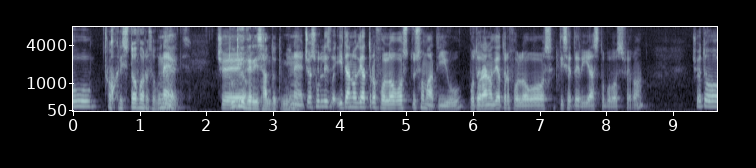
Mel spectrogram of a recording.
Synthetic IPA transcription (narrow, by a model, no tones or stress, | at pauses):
uoxɾist̪ofoɾosopnet̪i̥s | t͡ʃeiðɾisɐnt̪ot̪minet͡ʃeosulːizʔit̪ɐnoðiɐt̪ɾofoloɣost̪uso̞mɐt̪iuput̪oɾɐinoðiɐt̪ɾofoloɣost̪iset̪eɾiɐst̪opoðosfḛɾo̰n | t͡ʃe̞t̪o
